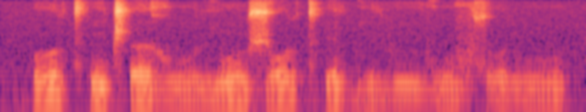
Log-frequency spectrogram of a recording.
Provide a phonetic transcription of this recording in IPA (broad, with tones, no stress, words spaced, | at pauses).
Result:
ʊː˧˥˧lt͡sʼĩ˧˥˧t͡ʃʼəː˧˥˧ ɣuː˩˧˩l jũ˧˥˧lʒo˧˥˧lt͡sʼɪ˧˥˧lɠi˩˧˩l βĩː˩vwu˧˥v sʊː˩˧˩luː˧˥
